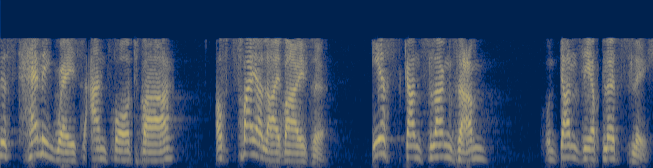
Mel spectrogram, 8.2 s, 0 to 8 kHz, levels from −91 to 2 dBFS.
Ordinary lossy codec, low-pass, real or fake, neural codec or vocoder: AAC, 16 kbps; 7.2 kHz; real; none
